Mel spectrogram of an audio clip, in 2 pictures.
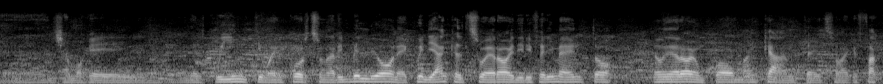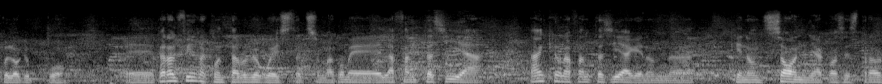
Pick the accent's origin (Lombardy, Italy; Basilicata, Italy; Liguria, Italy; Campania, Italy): Campania, Italy; Naples; è un tipo di immagine di Napoli che io da napoletano non riesco a vedere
